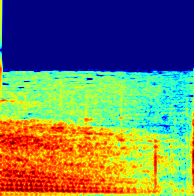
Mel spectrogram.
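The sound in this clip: A car engine idles with a steady low rumble that stays even throughout, ending in a brief louder burst of noise, with no voices.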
